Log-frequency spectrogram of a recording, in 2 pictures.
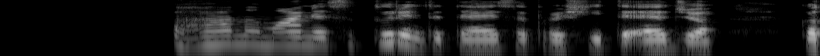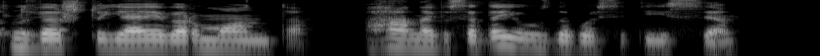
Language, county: Lithuanian, Vilnius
